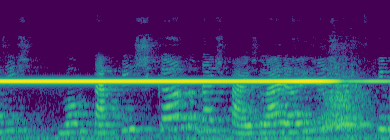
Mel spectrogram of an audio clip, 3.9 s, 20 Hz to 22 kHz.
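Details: Steady high continuous tone under a person talking: the charged, ready-to-shock signal of a Philips Efficia DFM100 biphasic defibrillator during staff training, held up to 30 seconds before disarming.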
